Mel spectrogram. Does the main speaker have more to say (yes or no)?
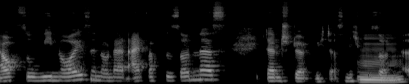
no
